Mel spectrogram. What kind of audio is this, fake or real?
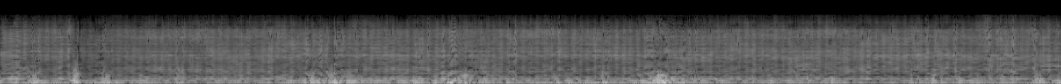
fake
